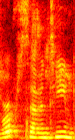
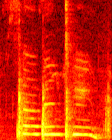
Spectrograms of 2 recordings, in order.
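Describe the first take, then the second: First: Said in the usual way. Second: Much higher, thrilled repeat of the number; excited squeal. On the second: Real, not acted. Proudly telling her viewers her subscriber count, thrilled and high.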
